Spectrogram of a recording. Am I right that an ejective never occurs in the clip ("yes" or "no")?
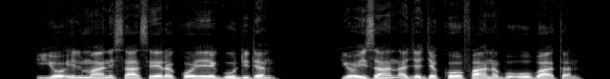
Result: yes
